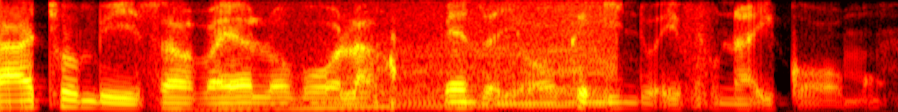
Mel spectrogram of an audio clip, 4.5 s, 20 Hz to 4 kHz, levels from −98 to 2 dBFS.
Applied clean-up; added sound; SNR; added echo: none; Accelerating, revving, vroom / Car; 12 dB; none.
